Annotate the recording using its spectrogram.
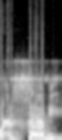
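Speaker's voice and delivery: shrill shout pitched way up. A narrator voices a character pushing through the group once the door closes, yelling. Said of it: "he pushes through the group and yells".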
